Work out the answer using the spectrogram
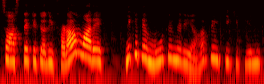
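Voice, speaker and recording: A woman's voice: high voice, quick pace, natural voice. A woman playing an indignant village wife. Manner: indignant, rambling complaint with quoted asides. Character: aggrieved village woman, complaining about in-laws. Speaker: actor in a short film. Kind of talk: village family drama. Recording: dull lo-fi sound with faint music.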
